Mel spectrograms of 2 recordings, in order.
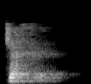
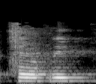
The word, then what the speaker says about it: Geoffrey: Entonces, se pronuncia Jeffrey. No se pronuncia Geoffrey, ni Geoffrey, ni nada por el estilo. Es Jeffrey.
